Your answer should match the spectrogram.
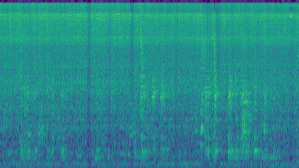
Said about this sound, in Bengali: ভাজাভুজি শুরু করে দিই,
